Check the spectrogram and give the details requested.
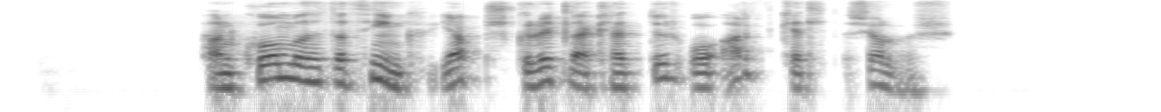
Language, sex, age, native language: Icelandic, male, 30-39, Icelandic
